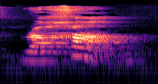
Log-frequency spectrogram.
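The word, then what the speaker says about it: racham: Now this word mercy here, I have another weird word to pronounce, raham. Raham. Now if you want to know how to make that guttural noise in Hebrew, so raham. Good job.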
